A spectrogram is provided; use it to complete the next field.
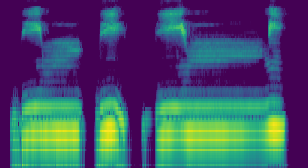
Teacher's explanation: Then attach with meme. This is idgham with gunna. So keep the sound in your nose for a longer time.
